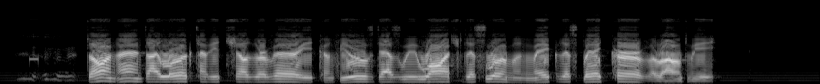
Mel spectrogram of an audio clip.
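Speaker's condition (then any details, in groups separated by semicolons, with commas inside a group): Athetoid cerebral palsy; family couldn't understand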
